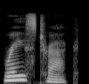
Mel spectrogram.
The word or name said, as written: race track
